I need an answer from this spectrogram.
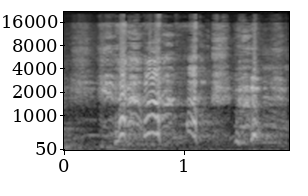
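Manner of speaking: high breathless cackle of a laugh; burst of laughter. Real, not acted. Laughing at a friend's bad drinking choices, high breathless cackle. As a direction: laugh out loud, cracking up.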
